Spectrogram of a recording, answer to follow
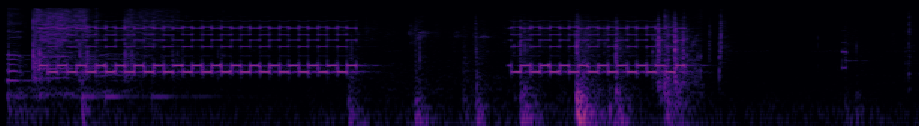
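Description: A cordless home phone ringing twice, each ring a rapid electronic warbling trill about two seconds long, with a few soft knocks between the rings.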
